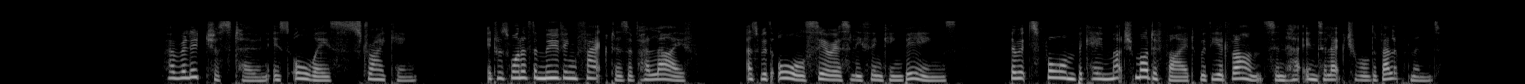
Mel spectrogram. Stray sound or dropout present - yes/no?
no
